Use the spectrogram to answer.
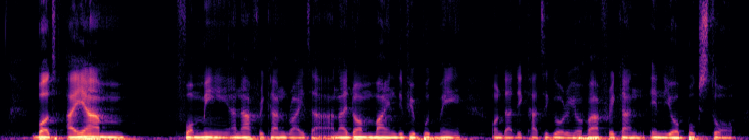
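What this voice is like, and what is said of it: African-accented English. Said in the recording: “I couldn't claim to be a Chinese writer. My accent will give me away, so I am, in fact, an African writer.”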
